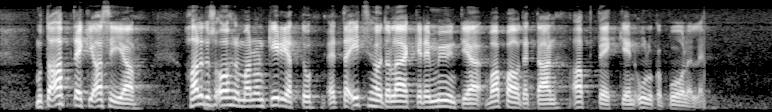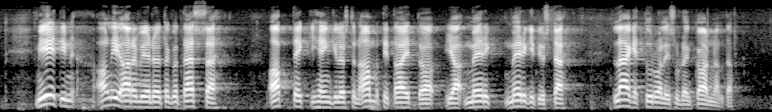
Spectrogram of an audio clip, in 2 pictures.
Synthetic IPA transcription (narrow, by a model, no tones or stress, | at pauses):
mut̪ːɑɑp̚t̪eːkːiɑsiɑː | hɑlːˑit̪uso̞hɦjelmɑnoŋkirjɑt̪ːuet̪ːæit̪seɦo̞jt̪olæːkːeːdemmyːnt̪iæʋɑpɑˑut̪e̞t̪ɑːnɑpt̪eːkːienʔulkopuolḛlːḛ | miet̪inɑ̰liɑrʋiojɾo̞jt̪ɑkot̪æsːæ | ʔɑpt̪eːkːiɦeŋkiløst̪ønɑmːɑt̪ːit̪ɑjt̪oɑjɑme̞rkit̪yst̪æ | læːket̪ːurʋɑlːˑisuːdeŋkɑnːɑ̰lt̪ɑ̰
